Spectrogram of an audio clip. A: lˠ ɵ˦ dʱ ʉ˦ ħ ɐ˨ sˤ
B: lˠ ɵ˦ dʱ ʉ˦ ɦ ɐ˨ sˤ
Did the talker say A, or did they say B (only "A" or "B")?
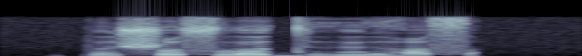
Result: B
